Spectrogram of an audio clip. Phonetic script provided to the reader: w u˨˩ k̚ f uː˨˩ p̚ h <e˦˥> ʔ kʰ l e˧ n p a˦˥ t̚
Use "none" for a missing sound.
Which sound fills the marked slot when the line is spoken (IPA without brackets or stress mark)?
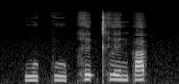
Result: e˦˥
